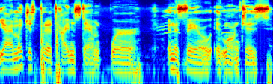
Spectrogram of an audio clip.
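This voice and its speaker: The speech moves at a fairly slow pace with very even loudness and ordinary pitch variation. Noticeable background noise is present. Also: man, very deep, low pitch for a man. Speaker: vlogger. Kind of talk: casual vlog commentary. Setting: outdoors on a beach. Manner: excited; soft-spoken.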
